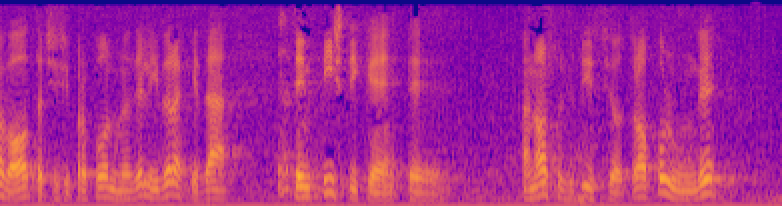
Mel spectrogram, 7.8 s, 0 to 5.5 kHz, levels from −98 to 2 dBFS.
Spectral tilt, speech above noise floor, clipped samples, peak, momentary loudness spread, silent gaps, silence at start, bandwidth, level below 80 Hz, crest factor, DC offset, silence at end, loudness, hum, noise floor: -7.5 dB/octave; 21 dB; under 0.1%; -6 dBFS; 14 LU; none; 0 s; 5.4 kHz; -62 dBFS; 22 dB; 0.4%; 0 s; -27 LUFS; none; -48 dBFS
